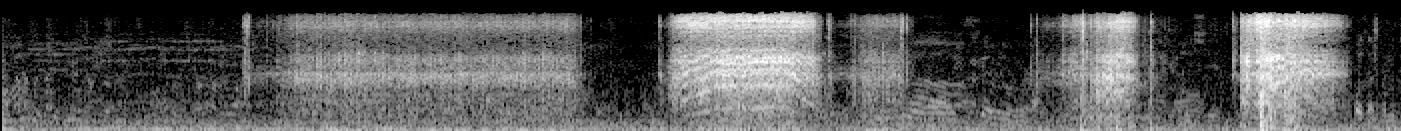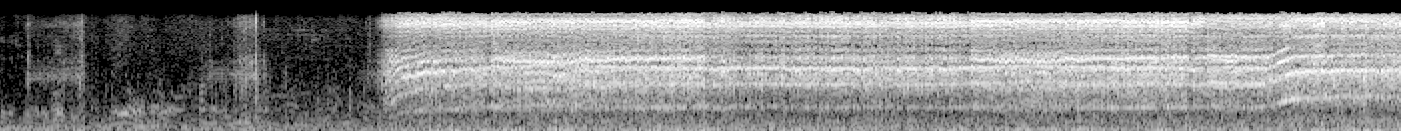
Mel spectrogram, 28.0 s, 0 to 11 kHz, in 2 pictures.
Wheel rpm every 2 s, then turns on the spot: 0, 20, 30, 60, 30, 30, 40, 0, 10, 140, 160, 160, 160, 190.
2-6 8-10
